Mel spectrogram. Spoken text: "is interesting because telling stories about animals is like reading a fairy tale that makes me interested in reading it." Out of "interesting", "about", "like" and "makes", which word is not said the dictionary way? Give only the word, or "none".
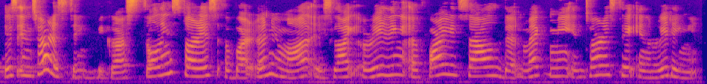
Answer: makes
